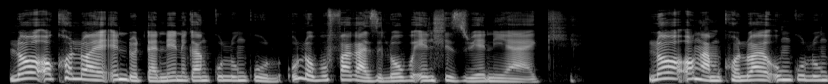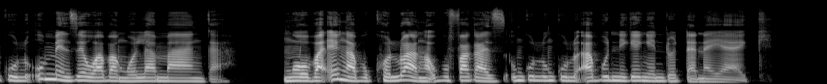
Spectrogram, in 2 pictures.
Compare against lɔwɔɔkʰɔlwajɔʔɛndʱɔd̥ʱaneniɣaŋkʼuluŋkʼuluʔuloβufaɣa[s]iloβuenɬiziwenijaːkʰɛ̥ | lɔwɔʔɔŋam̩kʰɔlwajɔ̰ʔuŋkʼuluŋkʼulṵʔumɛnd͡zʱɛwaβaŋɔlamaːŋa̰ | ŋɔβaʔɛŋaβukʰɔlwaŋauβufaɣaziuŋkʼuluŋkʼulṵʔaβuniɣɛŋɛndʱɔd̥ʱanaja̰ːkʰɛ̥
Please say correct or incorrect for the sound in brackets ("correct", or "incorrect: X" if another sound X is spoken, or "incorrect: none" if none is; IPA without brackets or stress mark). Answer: incorrect: z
